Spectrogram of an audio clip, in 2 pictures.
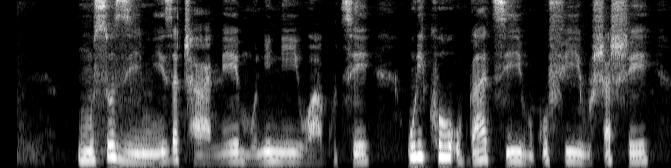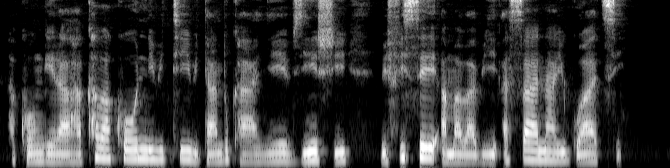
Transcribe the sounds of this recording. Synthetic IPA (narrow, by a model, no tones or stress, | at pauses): umuso̞zimŋiːzat͡ʃaːne̞muniniwaɡ̥ut͡se̞uɾikʰo̞ub̚ɡaːt͡siβuɡufiβuʃaʃe̞ | hakʰo̞ːŋɡe̞ɾaɦakʰaβakʰo̞niβitʰiβitaːndukʰaɲe̞vjiːnʃi | βifise̞amaβaβiʔasanajuɡwaːt͡si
